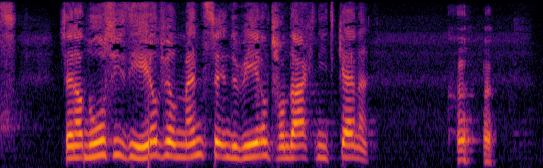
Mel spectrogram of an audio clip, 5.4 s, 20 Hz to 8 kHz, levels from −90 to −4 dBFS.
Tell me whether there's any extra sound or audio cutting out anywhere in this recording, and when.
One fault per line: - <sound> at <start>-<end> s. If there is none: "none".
- laugh at 4.5-5.0 s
